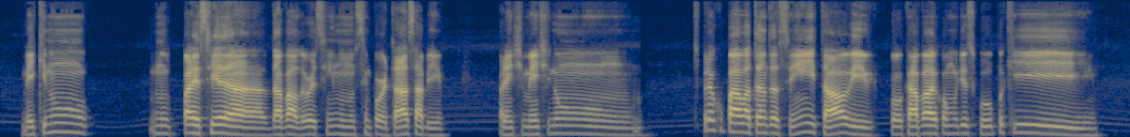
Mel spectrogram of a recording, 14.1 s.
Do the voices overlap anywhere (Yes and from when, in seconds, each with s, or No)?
No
